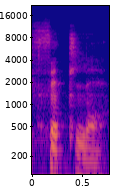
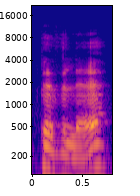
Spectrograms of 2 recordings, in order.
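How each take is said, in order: First: The word begins with an F sound. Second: The word begins with a P sound. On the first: This is how it is usually spoken, like the Western dialect. "but we say Fitle" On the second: This is the form as written. "it should be Pidle"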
